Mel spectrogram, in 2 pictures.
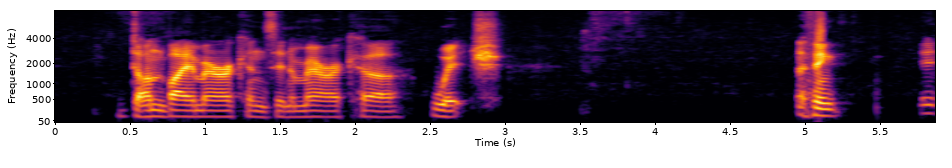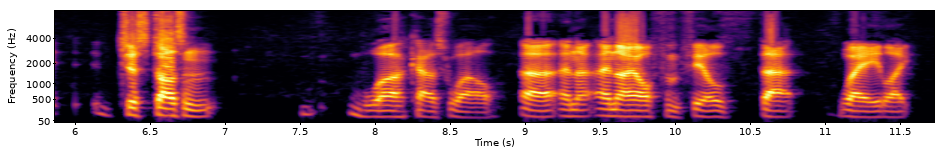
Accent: United Kingdom; us being British

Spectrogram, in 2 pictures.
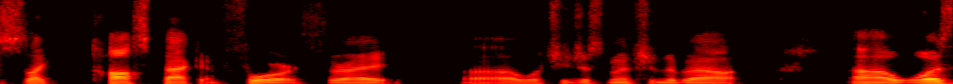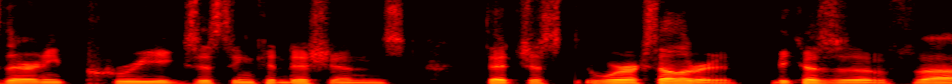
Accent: Florida, United States; growing up in Florida.

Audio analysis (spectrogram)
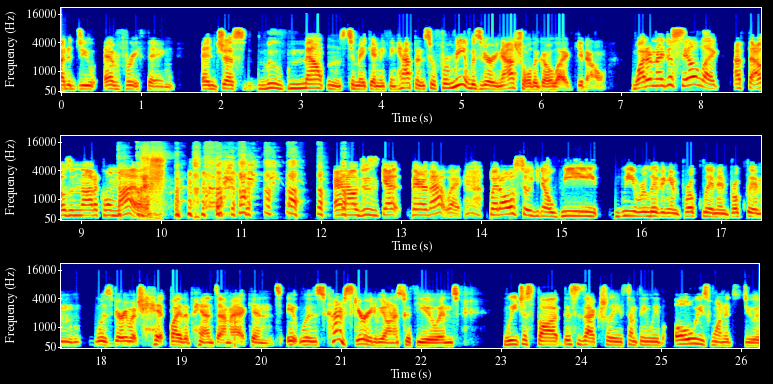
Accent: Hamilton, Ontario, Canada; now in United States; I'm from Hamilton

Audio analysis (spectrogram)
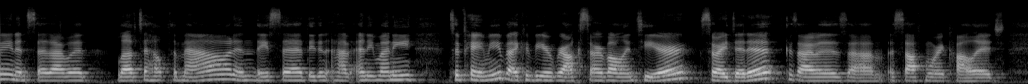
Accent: Rutland, Vermont, United States; I'm from Rutland, Vermont

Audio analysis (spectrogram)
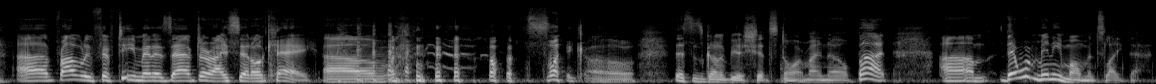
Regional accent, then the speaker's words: Washington, District of Columbia, United States; I come from the hood. I come from Eighth Street, Petworth.

